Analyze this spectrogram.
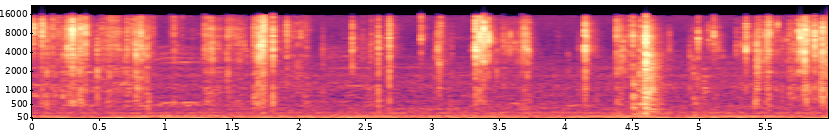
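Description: Crinkling and crackling of a small foil-lined snack wrapper being snipped open with scissors and squeezed by hand, in scattered sharp crackles.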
